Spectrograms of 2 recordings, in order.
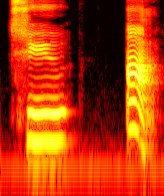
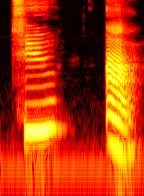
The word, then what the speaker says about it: tu as: Tu as. Répétez. Tu as. And why don't we pronounce that S? Because we don't usually pronounce S at the end of a word in French.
